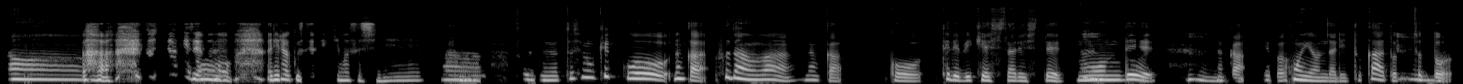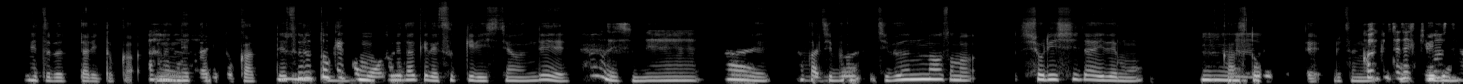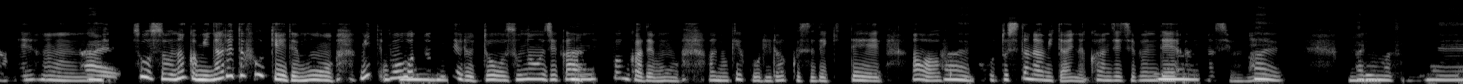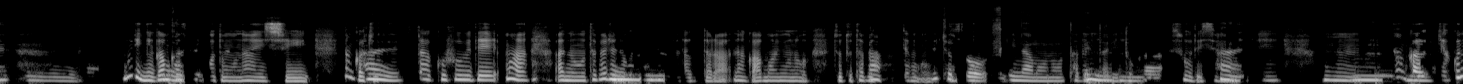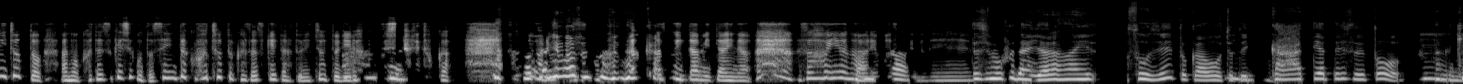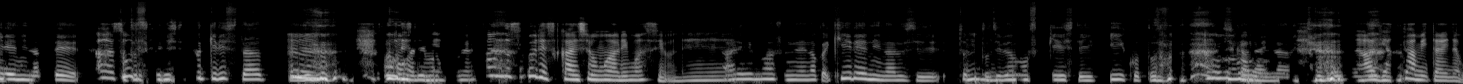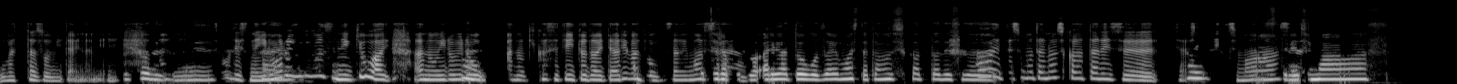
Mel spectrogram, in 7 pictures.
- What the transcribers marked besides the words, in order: chuckle; distorted speech; throat clearing; chuckle; chuckle
- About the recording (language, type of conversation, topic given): Japanese, unstructured, ストレスを感じたとき、どのようにリラックスしますか？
